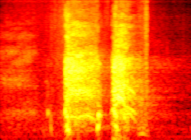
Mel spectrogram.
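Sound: cough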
